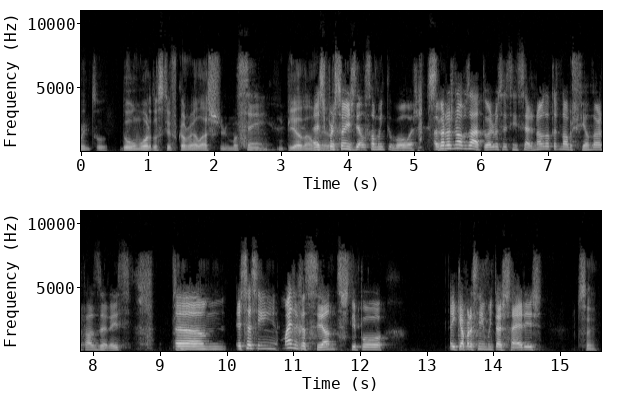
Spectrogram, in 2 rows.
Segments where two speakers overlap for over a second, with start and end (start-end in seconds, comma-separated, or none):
none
